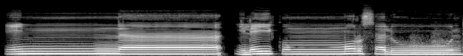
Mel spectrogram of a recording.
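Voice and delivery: slow, drawn-out Quranic recitation. Shown as a demonstration. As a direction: recite slowly with long held vowels. (ٹھہر ٹھہر کر تلاوت)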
